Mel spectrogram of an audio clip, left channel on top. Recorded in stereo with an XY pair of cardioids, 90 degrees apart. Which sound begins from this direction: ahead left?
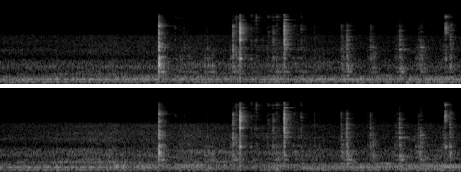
Keys jangling, at 1.6 s.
